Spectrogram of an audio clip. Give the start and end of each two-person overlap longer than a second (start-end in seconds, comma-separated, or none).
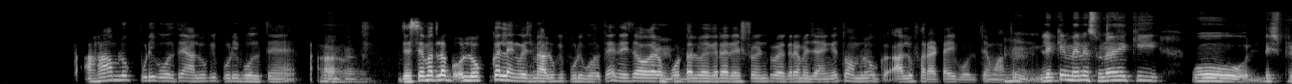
none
